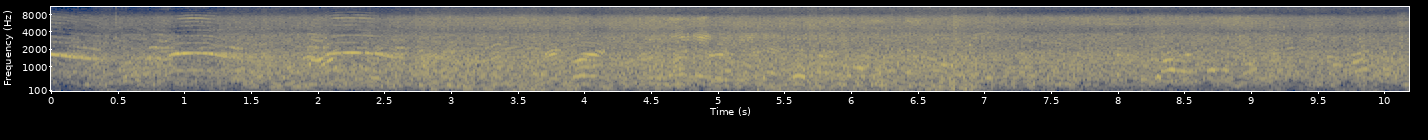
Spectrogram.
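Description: Surf washing onto a beach under the steady babble of a large crowd of bathers, many voices calling and shouting at once. Three short, high rising-and-falling calls come about a second apart near the start.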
